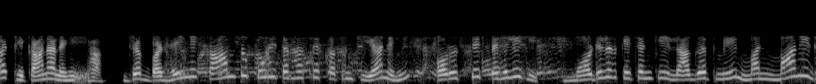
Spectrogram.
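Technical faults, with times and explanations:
Throughout, G.729 codec: the speech is rebuilt at 8 kbit/s from a vocal tract filter, a pitch predictor and a few pulses per 5 ms subframe, so it sounds plainly rough and synthetic. A spectrogram shows nothing above 4 kHz and smeared, simplified harmonics.
0.73–0.96 s and 4.18–4.25 s, VoIP packet loss concealed by the speech codec: about 140 ms and 40 ms of audio went missing. The decoder stretched its last pitch and filter into sound that fades, and the sound stays weak briefly afterwards. The waveform shows a decaying envelope, and the spectrogram shows frozen, flat bands.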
